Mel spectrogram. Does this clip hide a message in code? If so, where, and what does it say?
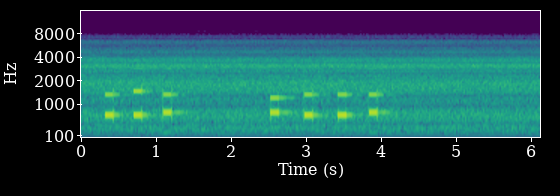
Yes: DTMF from 0.3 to 3.9 s, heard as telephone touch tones, dialled by hand, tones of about 120 ms, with hum and room echo. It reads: 235 4225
